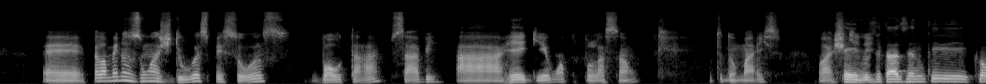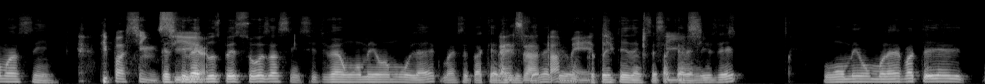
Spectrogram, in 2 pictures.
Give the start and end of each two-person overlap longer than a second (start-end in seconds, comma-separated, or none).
14.8-17.1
